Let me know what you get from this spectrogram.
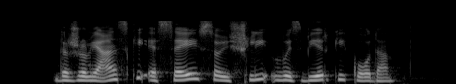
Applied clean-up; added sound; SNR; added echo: none; none; none; none.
